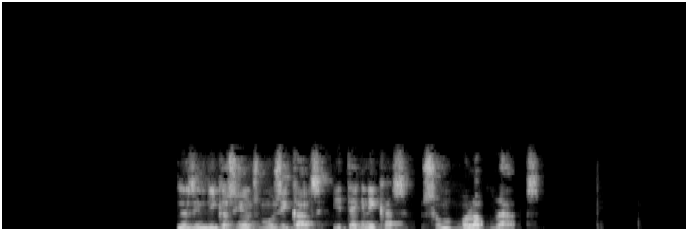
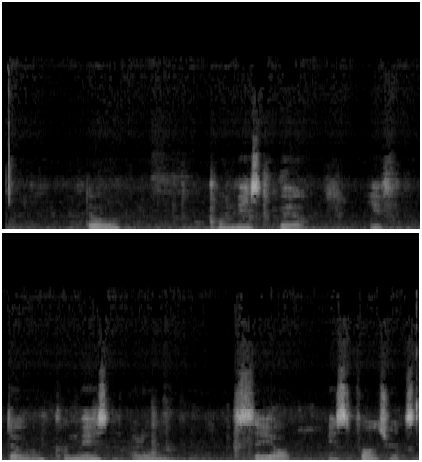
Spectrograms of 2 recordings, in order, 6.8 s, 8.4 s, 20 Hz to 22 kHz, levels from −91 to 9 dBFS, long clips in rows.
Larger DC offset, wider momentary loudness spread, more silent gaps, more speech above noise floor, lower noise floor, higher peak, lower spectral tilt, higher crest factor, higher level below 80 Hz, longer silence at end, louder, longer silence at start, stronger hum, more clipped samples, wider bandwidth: neither; second, 8 LU vs 19 LU; first, 4.13-4.19 s, 5.19-5.24 s vs none; first, over 68 dB vs 27 dB; first, under -90 dBFS vs -66 dBFS; first, -4 dBFS vs -18 dBFS; about the same, -3.5 dB/octave vs -3 dB/octave; about the same, 22 dB vs 24 dB; first, -62 dBFS vs -70 dBFS; first, 1.5 s vs 0 s; first, -21 LUFS vs -36 LUFS; first, 1.75 s vs 0.05 s; neither; neither; second, 8.2 kHz vs 16.5 kHz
